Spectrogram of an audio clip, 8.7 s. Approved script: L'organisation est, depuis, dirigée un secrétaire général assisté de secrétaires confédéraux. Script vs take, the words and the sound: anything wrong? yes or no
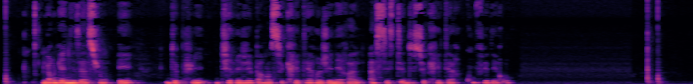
yes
